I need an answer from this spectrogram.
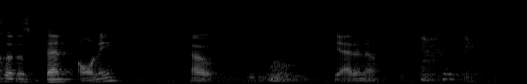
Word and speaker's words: Benoni: Is to pronounce that as Ben-Oni? Oh. Yeah, I don't know. I just say Benoni. It's like, I don't know, it rhymes with macaroni or something, I don't know. It looks kind of Italian.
